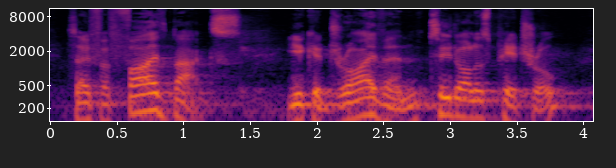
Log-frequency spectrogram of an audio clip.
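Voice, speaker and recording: A man with a New Zealand accent and lively intonation. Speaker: fund manager. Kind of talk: conference talk.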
